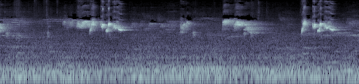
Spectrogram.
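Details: Northern-type red-whiskered bulbul singing: three bursts of bright, chattering warbled phrases near two, four and a half and six seconds, separated by pauses, over a steady low rumble in the background.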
